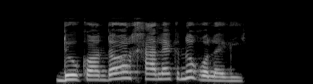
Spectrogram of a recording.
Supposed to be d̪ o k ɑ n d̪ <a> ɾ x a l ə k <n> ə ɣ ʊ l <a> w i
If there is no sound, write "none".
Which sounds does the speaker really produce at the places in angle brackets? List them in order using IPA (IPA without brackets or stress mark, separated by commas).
ɑ, n, a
